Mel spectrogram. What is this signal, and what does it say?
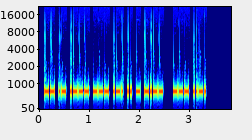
Morse code, heard as a keyed tone, about 44 wpm, 700 Hz. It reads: MAJORITY OF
